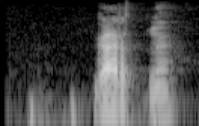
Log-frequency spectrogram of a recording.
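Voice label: "гартны", Komi, male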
